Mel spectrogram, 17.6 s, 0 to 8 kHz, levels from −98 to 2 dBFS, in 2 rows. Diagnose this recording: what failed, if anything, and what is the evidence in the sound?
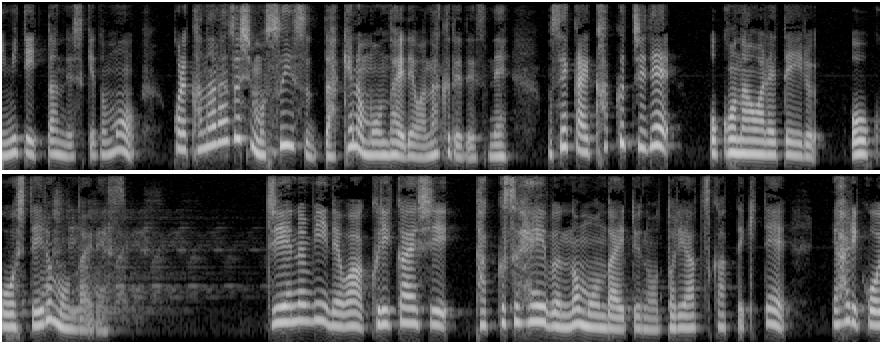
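Feedback echo between two devices, in the call path, from 8.98 to 11.73 s. The speech returns at a regular interval of roughly 0.4 s, each repeat thinner and more ringing, peaking about 22 dB below the direct speech. A second device in the room replays the call audio into the first microphone, and the first device's echo canceller does not remove it.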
